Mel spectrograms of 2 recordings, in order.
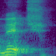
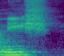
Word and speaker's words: niche: First term you need to know is something called ecological niche or niche. You can pronounce it either way. I've heard it both ways.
